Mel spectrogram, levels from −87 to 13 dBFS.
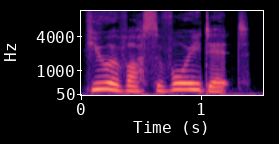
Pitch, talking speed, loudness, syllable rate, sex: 215 Hz, 200 wpm, -16 LUFS, 4.2 syllables/s, female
